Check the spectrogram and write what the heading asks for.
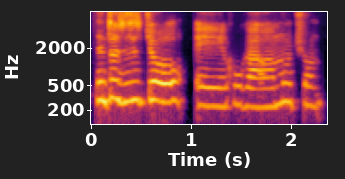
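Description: A woman's voice: high-pitched, fairly even intonation, slow, mellow. A young Colombian woman with a Colombian accent, a guest and writer, telling stories in casual conversation. She acts out what people said and often laughs. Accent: Colombian Spanish.

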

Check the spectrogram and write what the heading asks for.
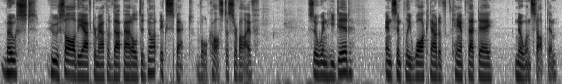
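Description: A man's voice: medium pitch, fairly even intonation, unhurried, close to an everyday voice. A man playing a humble but resolute wandering warrior in a tabletop game, speaking formally and earnestly. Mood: solemn.

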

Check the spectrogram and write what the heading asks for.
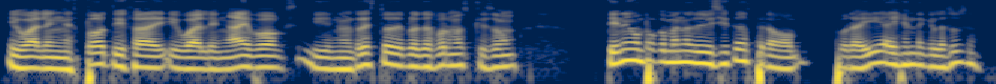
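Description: Relaxed joking male podcast host. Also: medium pitch, moderate pace. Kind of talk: casual chat.

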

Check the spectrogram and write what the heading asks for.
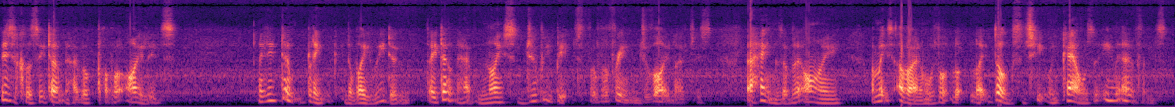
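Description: A person reading a story aloud as a narrator, in a halting way that often stumbles over and repeats words. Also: medium pitch, expressive, gravelly, dull audio, a little hiss or hum.

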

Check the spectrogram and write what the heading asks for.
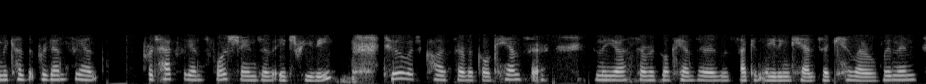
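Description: Woman host, voice going hoarse, halting read-through, coughing and restarting, tinny phone-like sound. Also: medium pitch, no echo. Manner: halting reading with frequent restarts and throat clearing. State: losing her voice, coughing. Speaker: podcast host reading points on a topic. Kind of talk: reading prepared notes aloud.

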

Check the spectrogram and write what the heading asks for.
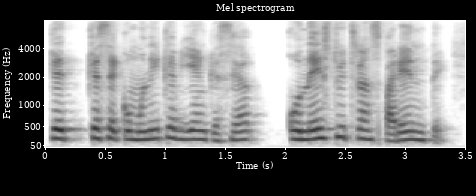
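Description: A woman's voice: mid-range voice, fairly even intonation, moderate pace, darkish tone. Reflective woman host. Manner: reflective, explains ideas point by point. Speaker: podcast host. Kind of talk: casual conversation.

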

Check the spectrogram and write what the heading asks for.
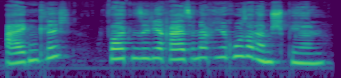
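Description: A woman narrating a scripted children's story in a slow, soothing way. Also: very high-pitched.

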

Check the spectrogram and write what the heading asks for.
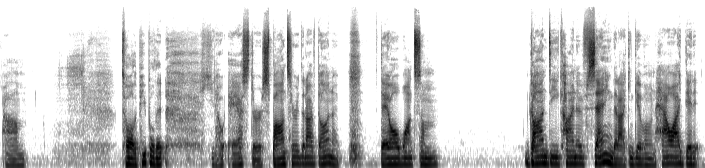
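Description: A man's voice: on the low side, flat delivery, takes it slowly, long pauses. A man speaking in an interview, telling his own story candidly. He sometimes drops to a near whisper and acts out quoted voices with animation. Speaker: interview guest. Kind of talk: personal storytelling.

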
